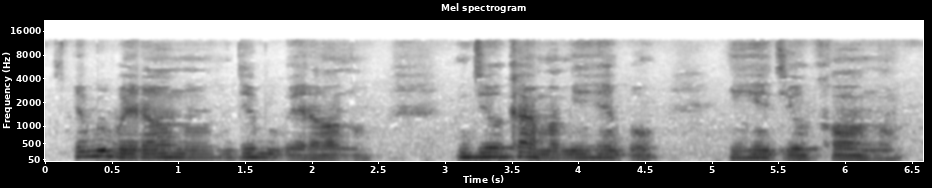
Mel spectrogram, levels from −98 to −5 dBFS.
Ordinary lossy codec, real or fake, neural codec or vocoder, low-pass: AAC, 32 kbps; fake; codec, 44.1 kHz, 7.8 kbps, DAC; 19.8 kHz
